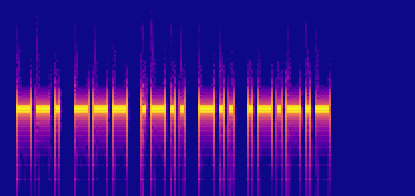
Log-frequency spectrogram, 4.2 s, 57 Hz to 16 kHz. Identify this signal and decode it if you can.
Morse code, heard as a keyed tone, about 25 wpm, 700 Hz. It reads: GOLD.
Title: Sentences from Top 1000 Words - Review Part 3 - 25wpm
